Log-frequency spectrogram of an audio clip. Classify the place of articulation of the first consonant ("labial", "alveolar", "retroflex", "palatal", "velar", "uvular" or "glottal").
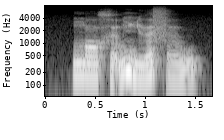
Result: velar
